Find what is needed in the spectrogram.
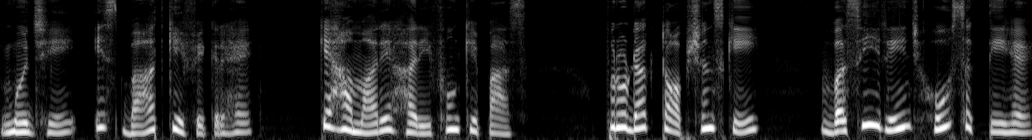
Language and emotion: Urdu, fearful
